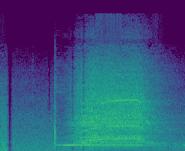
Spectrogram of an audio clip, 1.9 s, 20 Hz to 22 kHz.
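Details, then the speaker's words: Hair dryer run on an RV inverter from a 13 V battery bank: it roars up, holds under a second, then sags to a faint whine. Owner expects an OLP error; no bad battery cell was found, so the inverter is suspected to be failing. "no doing the same thing assuming we're going to get that olp error"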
